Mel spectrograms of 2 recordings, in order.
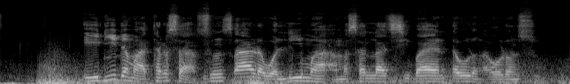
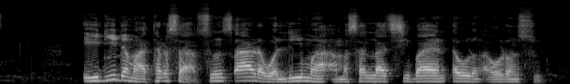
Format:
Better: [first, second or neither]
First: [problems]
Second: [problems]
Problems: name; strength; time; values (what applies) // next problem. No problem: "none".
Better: second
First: background sound (Thunderstorm); 6 dB below the speech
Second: none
